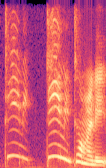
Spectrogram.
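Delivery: high doting coo. Real, not acted. Cooing over tiny pet.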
